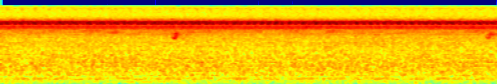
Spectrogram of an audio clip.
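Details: Crickets in a garden on a September evening: a steady, high, shimmering trill holds without a break, with a faint hiss beneath and one brief higher chirp.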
